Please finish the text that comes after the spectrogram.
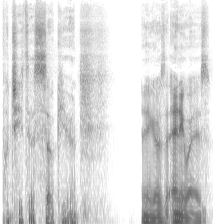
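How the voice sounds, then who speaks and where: A man hosting a casual podcast, retelling an episode with lots of laughter and quick put-on voices for the characters. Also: mid-range voice, sing-song, a bit bright. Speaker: podcast host. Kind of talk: casual chat recapping an anime episode.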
